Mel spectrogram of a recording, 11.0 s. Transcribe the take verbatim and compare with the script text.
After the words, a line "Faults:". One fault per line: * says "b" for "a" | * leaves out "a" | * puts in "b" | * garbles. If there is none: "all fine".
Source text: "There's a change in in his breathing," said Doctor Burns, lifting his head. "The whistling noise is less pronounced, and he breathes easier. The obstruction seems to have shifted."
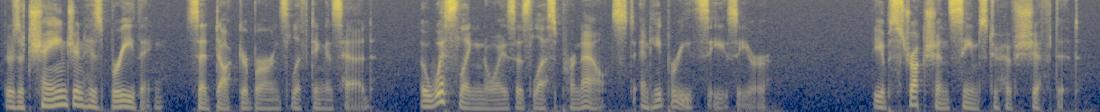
"There's a change in his breathing," said Doctor Burns, lifting his head. "The whistling noise is less pronounced, and he breathes easier. The obstruction seems to have shifted."
Faults:
* leaves out "in"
